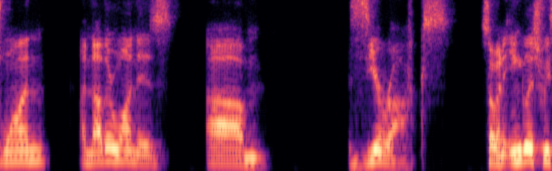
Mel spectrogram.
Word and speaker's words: Xerox: if Z if uh if x is at the beginning of the word we pronounce it like Z but in Russian they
